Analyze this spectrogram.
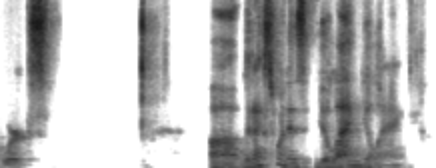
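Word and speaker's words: ylang-ylang: the next one is ylang ylang of which took me about five years to learn how to pronounce properly it's a tongue twister ylang ylang it's deeply relaxing and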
